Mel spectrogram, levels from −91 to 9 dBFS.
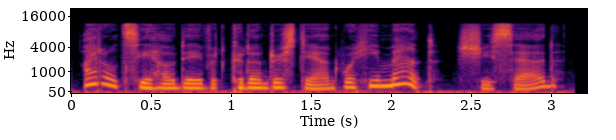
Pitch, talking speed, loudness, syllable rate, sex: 200 Hz, 225 wpm, -18 LUFS, 5.3 syllables/s, female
